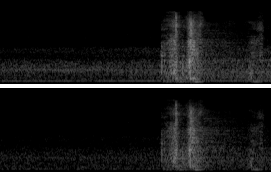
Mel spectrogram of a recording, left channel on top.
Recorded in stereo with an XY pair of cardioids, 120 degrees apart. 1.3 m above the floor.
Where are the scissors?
25° left, 0.5 m.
